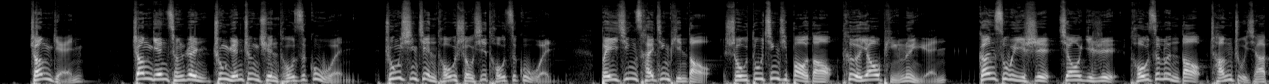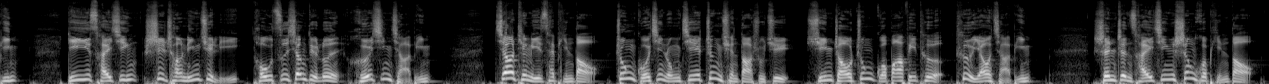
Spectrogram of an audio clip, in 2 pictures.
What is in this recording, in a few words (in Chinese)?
配音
